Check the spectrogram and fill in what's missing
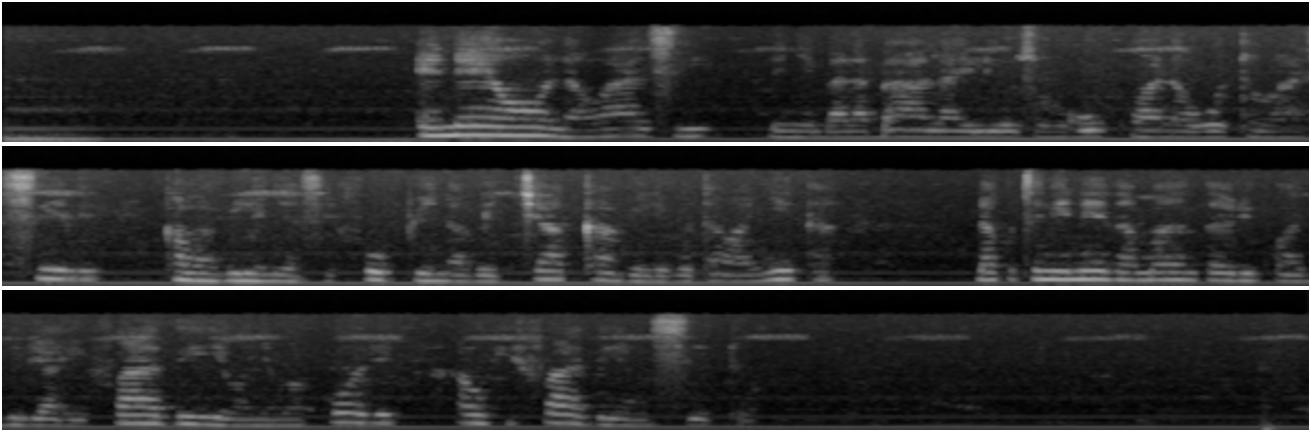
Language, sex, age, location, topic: Swahili, female, 25-35, Dar es Salaam, agriculture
